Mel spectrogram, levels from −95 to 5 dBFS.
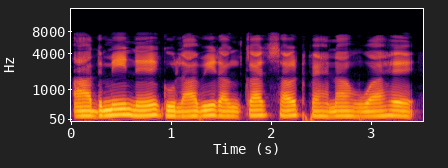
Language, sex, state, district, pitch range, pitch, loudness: Hindi, male, Assam, Kamrup Metropolitan, 120-130 Hz, 120 Hz, -13 LUFS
